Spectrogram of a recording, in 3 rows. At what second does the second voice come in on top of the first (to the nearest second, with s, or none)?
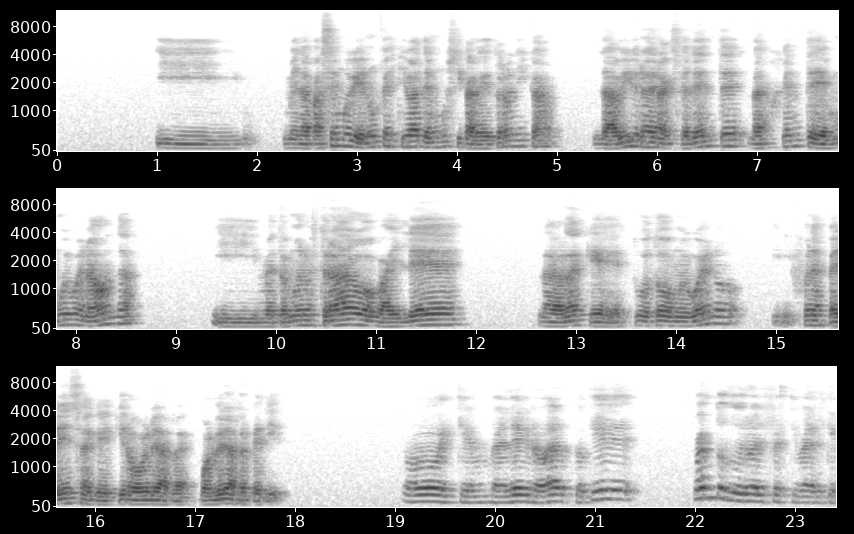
none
